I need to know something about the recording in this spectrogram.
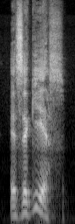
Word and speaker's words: Ezequías: Ezequías. Claro. Así se pronuncia su nombre.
